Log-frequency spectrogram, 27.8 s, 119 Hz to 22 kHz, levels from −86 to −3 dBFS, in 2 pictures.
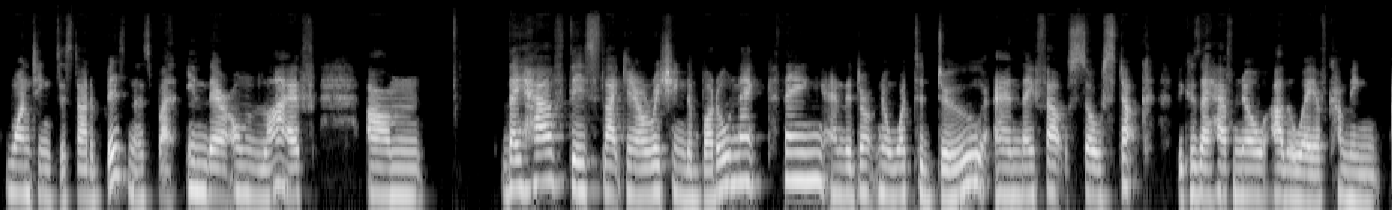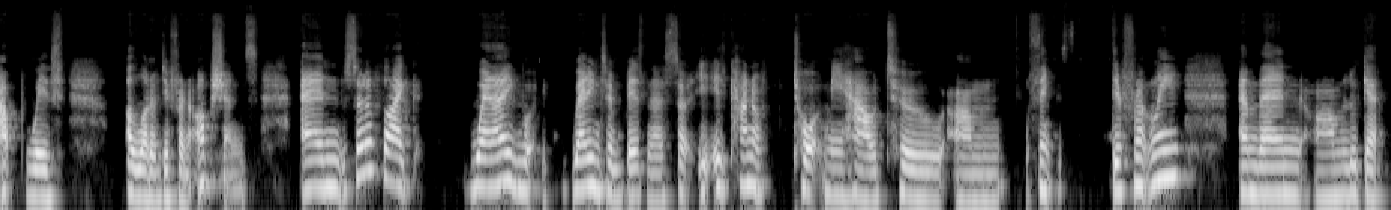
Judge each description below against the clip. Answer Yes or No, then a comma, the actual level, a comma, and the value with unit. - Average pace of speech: Yes, average, 160 wpm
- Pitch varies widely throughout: No, average, 3.9 semitones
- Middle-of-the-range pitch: Yes, medium, 180 Hz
